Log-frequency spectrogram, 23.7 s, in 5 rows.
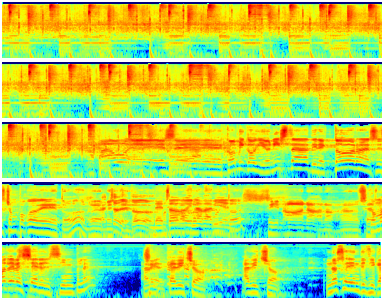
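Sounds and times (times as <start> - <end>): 
walk-on music with thumping beat: 0.0 - 12.0
audience applause: 0.0 - 13.2
speech: 12.6 - 23.7
laughter: 20.8 - 23.1.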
